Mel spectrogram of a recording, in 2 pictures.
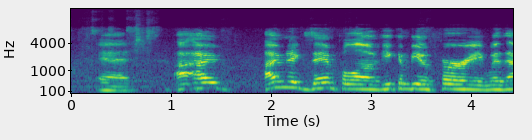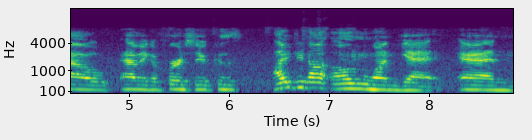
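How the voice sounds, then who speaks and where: Noticeable background noise sits behind a man with a high pitch. He talks at a fairly slow pace with ordinary pitch variation. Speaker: interviewer. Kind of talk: interview. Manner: mumbling.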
